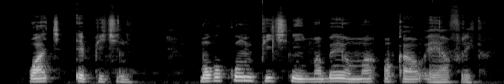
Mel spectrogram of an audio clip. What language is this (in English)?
Luo (Kenya and Tanzania)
